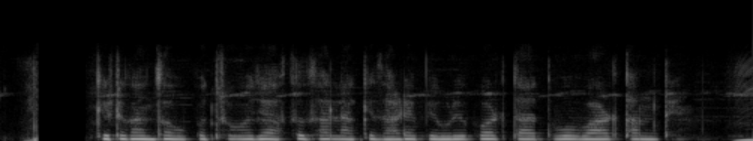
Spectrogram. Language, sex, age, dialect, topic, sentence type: Marathi, female, 18-24, Varhadi, agriculture, statement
